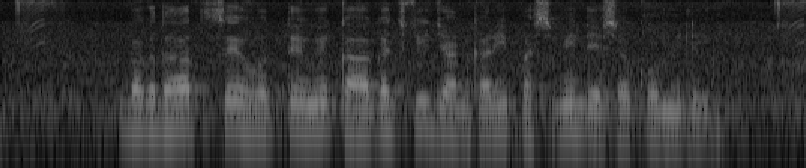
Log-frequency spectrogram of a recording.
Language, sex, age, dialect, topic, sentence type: Hindi, male, 18-24, Kanauji Braj Bhasha, agriculture, statement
